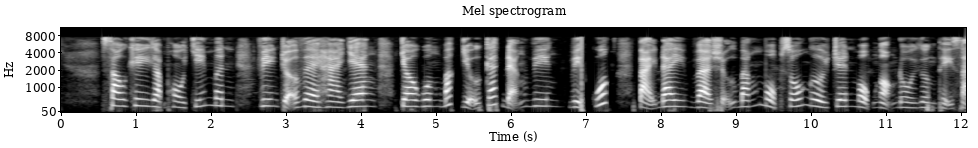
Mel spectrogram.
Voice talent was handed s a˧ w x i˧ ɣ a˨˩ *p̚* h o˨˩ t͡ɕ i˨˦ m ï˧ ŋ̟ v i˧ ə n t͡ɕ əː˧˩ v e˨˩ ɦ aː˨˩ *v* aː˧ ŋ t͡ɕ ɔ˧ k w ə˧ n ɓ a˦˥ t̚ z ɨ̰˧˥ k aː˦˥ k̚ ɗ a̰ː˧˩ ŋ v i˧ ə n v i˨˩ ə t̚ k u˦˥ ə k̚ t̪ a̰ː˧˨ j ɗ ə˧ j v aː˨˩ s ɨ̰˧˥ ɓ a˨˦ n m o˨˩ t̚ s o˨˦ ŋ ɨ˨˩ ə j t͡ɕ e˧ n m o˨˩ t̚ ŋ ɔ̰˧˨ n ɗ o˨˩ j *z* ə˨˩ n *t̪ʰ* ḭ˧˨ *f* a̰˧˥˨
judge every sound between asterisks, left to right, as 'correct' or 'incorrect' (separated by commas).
correct, incorrect, incorrect, correct, incorrect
